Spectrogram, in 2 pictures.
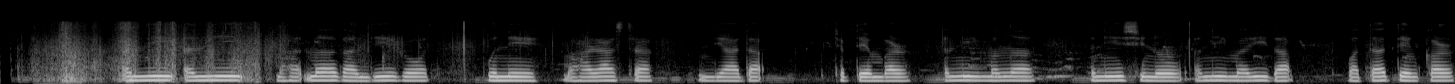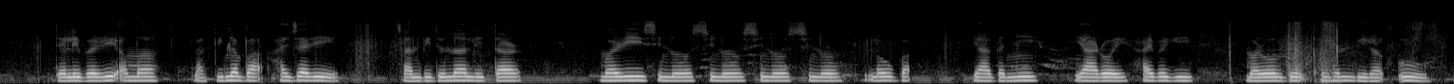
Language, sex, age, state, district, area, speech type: Manipuri, female, 30-45, Manipur, Kangpokpi, urban, read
